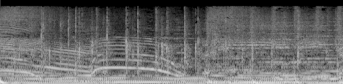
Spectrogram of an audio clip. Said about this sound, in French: Applaudissements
